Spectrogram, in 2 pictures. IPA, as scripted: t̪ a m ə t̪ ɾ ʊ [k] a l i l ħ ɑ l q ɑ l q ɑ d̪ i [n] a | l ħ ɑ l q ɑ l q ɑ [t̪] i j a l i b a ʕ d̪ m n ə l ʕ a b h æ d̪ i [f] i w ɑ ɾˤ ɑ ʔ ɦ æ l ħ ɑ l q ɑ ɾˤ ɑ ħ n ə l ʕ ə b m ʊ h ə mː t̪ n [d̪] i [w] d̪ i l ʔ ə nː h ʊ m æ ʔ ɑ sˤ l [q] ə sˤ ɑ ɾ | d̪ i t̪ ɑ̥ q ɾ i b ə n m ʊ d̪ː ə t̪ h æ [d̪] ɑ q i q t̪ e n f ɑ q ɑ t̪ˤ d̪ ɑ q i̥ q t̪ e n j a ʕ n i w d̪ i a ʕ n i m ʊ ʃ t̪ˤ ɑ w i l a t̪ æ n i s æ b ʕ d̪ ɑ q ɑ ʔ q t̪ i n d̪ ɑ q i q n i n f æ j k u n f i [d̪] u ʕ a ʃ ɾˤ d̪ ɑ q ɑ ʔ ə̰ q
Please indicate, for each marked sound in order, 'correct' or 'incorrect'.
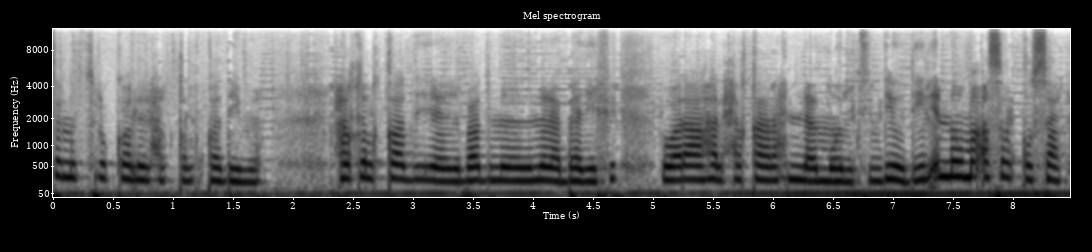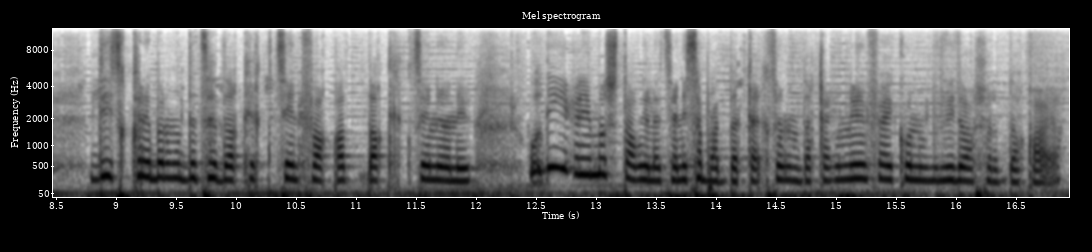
correct, incorrect: m, incorrect: d̪, correct, correct, correct, correct, correct, correct

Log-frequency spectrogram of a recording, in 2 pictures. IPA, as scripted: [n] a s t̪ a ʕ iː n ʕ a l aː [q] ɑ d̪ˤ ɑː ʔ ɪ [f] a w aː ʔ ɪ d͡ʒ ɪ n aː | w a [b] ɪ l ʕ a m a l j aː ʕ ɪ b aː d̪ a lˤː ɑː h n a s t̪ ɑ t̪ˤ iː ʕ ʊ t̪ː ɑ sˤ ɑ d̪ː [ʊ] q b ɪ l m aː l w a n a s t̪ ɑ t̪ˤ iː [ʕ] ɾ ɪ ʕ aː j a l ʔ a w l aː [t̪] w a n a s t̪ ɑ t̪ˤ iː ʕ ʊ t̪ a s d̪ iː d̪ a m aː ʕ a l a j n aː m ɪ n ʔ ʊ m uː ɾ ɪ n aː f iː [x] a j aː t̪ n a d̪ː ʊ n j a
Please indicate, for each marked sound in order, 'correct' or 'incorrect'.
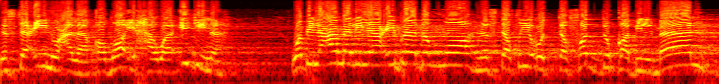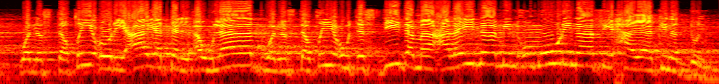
correct, correct, incorrect: ħ, correct, correct, correct, incorrect: d̪, incorrect: ħ

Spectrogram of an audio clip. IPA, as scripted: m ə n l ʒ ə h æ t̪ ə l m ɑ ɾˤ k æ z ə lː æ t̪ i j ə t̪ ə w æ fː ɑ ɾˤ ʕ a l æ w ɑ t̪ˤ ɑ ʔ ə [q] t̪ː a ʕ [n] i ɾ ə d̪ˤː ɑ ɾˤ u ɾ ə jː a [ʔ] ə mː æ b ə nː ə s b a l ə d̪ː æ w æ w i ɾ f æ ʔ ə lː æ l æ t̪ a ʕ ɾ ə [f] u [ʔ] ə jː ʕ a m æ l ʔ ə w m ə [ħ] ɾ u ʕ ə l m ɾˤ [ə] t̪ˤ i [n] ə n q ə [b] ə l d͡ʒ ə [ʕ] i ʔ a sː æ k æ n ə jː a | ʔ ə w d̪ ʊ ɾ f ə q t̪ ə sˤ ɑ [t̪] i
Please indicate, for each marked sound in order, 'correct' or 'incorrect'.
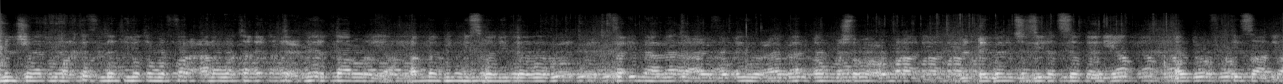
correct, incorrect: m, correct, correct, correct, incorrect: ʃ, incorrect: ɑ, incorrect: m, correct, incorrect: z, incorrect: d̪

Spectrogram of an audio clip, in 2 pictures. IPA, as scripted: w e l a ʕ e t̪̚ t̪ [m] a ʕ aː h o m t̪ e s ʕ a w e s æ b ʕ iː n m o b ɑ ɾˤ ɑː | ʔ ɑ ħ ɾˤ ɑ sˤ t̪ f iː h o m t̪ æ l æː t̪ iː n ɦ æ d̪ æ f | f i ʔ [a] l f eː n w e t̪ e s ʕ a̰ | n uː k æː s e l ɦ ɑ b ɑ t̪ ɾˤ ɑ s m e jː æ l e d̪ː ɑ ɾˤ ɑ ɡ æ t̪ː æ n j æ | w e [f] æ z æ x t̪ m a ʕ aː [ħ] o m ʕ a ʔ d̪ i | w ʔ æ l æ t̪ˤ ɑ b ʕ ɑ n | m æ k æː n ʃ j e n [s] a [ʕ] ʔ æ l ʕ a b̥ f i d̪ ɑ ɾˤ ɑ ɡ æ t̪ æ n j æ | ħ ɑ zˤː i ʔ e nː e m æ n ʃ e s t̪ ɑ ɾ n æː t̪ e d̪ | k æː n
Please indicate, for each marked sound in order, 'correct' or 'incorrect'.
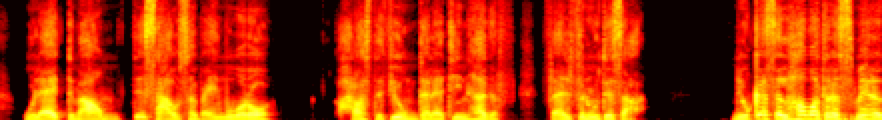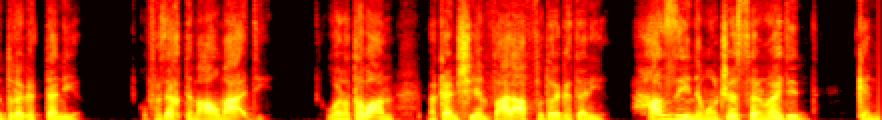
correct, incorrect: æ, correct, incorrect: h, incorrect: f, correct

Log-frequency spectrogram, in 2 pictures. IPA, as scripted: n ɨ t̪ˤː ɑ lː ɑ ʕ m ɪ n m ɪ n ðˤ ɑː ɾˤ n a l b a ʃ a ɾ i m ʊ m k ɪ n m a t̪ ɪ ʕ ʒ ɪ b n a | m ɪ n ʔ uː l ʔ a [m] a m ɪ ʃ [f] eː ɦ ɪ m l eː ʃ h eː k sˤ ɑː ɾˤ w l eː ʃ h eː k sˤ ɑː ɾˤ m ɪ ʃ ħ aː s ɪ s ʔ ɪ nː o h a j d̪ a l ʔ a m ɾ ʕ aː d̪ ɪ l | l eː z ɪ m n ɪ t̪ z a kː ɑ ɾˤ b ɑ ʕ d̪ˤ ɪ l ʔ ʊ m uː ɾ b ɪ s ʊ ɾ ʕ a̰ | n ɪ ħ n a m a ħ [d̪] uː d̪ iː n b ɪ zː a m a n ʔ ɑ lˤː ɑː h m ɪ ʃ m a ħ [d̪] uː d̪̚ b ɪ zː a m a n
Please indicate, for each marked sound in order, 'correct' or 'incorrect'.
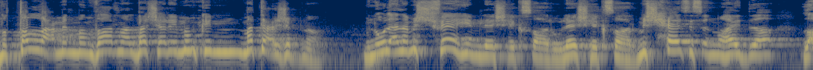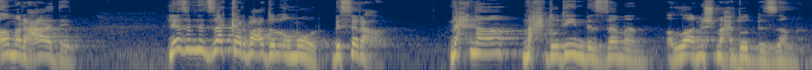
incorrect: n, correct, correct, correct

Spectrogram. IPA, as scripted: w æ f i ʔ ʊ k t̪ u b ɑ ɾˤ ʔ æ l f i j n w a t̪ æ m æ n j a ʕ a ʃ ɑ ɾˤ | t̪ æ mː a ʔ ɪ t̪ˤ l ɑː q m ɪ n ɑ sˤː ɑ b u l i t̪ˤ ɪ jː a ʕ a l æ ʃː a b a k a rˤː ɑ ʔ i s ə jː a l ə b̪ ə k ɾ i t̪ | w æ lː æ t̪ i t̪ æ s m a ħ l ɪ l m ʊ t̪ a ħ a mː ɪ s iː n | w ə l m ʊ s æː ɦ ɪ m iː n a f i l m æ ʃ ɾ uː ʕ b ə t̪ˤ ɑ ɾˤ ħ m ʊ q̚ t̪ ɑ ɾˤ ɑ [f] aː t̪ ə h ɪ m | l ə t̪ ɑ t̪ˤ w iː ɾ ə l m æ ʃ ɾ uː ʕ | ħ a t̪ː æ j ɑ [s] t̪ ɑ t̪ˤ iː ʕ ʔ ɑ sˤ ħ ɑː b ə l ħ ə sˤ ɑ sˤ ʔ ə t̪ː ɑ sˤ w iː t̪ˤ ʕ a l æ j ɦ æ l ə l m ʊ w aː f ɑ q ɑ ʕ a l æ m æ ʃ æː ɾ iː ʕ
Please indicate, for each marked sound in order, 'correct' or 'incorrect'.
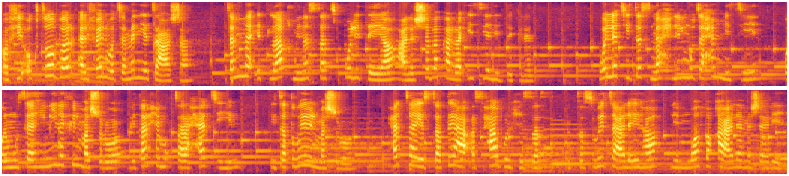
incorrect: ħ, correct

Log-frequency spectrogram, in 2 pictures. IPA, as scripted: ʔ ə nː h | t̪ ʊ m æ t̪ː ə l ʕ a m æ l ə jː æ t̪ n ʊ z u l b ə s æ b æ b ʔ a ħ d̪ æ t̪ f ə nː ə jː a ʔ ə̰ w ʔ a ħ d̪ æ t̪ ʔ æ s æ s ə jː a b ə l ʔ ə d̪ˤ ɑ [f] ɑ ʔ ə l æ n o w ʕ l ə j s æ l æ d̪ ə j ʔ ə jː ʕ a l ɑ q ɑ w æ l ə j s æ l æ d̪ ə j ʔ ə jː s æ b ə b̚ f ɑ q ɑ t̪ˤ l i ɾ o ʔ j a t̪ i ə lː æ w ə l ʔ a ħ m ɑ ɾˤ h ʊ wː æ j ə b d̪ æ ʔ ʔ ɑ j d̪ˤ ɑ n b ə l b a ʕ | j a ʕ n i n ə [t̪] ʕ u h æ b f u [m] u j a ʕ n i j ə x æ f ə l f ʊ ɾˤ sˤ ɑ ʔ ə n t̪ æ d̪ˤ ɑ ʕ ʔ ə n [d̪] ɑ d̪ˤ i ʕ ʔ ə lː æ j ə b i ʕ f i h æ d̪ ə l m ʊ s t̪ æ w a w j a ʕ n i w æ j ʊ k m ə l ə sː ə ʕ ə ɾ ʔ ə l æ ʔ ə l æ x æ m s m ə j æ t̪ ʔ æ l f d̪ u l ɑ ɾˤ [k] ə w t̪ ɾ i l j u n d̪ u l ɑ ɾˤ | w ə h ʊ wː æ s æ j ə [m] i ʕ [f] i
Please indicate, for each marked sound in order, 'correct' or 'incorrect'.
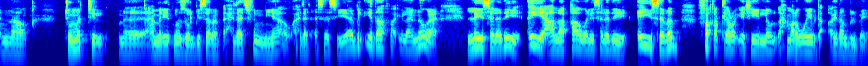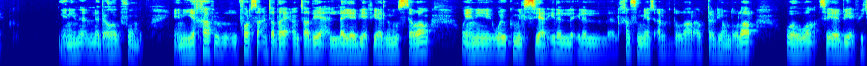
correct, incorrect: d̪, correct, incorrect: t̪, incorrect: ʔ, incorrect: b, correct

